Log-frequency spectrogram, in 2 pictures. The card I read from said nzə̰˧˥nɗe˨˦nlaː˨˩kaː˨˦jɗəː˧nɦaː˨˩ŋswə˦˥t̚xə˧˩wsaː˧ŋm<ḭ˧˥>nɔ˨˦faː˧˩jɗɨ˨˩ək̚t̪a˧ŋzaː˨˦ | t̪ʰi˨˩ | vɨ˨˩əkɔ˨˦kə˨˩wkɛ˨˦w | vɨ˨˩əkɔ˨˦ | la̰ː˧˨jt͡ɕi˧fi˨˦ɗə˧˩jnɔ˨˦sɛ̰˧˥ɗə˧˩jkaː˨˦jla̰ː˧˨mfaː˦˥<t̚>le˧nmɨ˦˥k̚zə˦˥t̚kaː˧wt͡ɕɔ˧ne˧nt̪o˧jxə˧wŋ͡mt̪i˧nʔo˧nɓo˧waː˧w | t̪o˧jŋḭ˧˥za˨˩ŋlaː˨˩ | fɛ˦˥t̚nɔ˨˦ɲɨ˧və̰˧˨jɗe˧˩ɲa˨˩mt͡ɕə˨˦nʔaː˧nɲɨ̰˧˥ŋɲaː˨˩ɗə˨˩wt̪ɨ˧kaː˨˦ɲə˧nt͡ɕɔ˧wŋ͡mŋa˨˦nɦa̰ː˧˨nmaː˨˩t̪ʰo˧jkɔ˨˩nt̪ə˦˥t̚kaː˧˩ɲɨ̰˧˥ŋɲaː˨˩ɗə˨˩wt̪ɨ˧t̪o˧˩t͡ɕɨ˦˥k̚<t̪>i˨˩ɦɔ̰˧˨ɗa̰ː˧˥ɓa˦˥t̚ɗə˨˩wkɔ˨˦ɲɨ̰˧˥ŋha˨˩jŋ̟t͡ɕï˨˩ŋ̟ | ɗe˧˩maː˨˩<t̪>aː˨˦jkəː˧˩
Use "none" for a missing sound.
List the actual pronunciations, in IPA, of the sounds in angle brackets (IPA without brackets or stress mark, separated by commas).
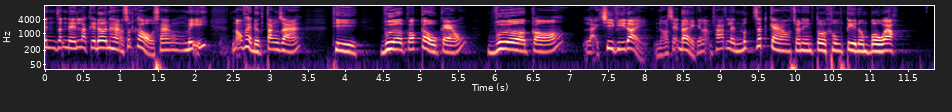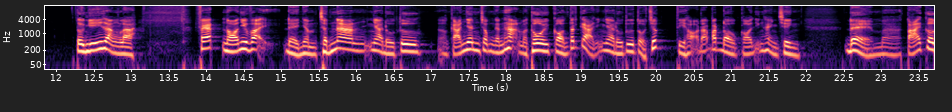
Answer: ḭ˧˥, t̚, t̪ʰ, t̪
